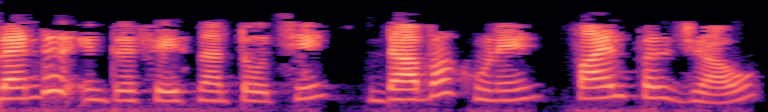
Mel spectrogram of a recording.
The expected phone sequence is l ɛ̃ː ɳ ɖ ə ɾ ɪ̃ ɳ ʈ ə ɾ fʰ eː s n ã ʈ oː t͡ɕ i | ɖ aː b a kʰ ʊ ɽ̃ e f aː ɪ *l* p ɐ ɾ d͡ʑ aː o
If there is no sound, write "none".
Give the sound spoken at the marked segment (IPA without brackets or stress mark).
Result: l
